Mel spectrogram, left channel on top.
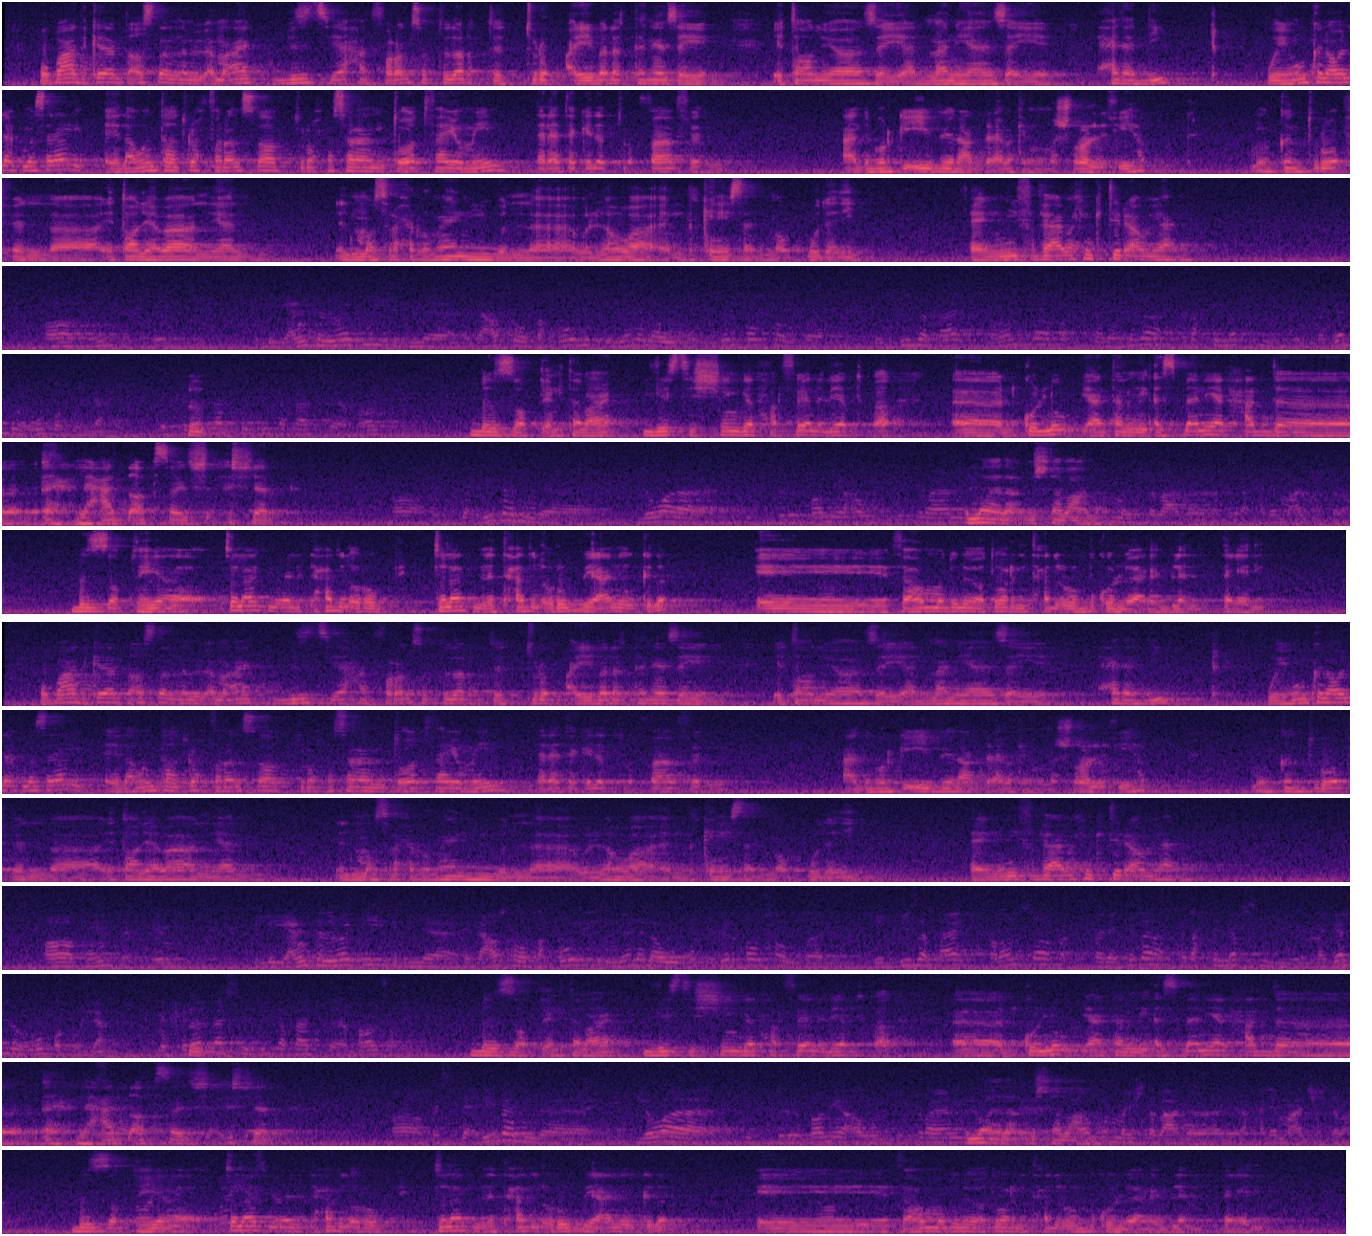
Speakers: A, on the left; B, on the right.
A: وبعد كده انت اصلا لما يبقى معاك فيزيت سياحه لفرنسا انت تقدر ت- تروح اي بلد تانية زي ايطاليا زي المانيا زي الحتت دي وممكن اقول لك مثلا آه، لو انت هتروح فرنسا تروح مثلا تقعد فيها يومين ثلاثه كده تروح فيها في عند برج ايفل عند الاماكن المشهوره اللي فيها ممكن تروح في ال- آه، ايطاليا بقى اللي هي ال- المسرح الروماني وال- آه، واللي هو الكنيسه الموجوده دي فاهمني ففي اماكن كتير قوي يعني
B: اه فهمتك فهمتك اللي يعني انت دلوقتي اللي اللي عاوز توضحه لي ان انا لو قدرت اوصل للفيزا بتاعت فرنسا ف- فانا كده فتحت لنفسي مجال لاوروبا كلها من خلال
A: ب-
B: بس الفيزا بتاعت فرنسا دي
A: بالظبط انت معاك فيزة الشنجن حرفيا اللي هي بتبقى آه لكله يعني انت من اسبانيا لحد آه <laughs> لحد
B: بس تق-
A: اقصى الش-
B: تقريبا
A: الشرق
B: اه بس تقريبا آه، اللي هو بريطانيا او انجلترا يعني اللي
A: لا
B: هو ال-
A: لا مش تبعنا
B: لندن ما يشتبعنا حاليا ما عادش تبعنا
A: بالظبط
B: طيب
A: هي
B: كويس
A: طلعت من
B: هي فكره
A: الاتحاد
B: كويسه
A: الاوروبي طلعت من الاتحاد الاوروبي يعني وكده إيه
B: اه
A: فهم دول يعتبر الاتحاد الاوروبي كله يعني البلاد التانية دي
